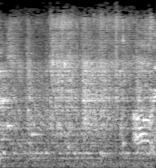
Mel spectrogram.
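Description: Water sloshing and splashing in a steady rush, as a flooded car cockpit fills with water.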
